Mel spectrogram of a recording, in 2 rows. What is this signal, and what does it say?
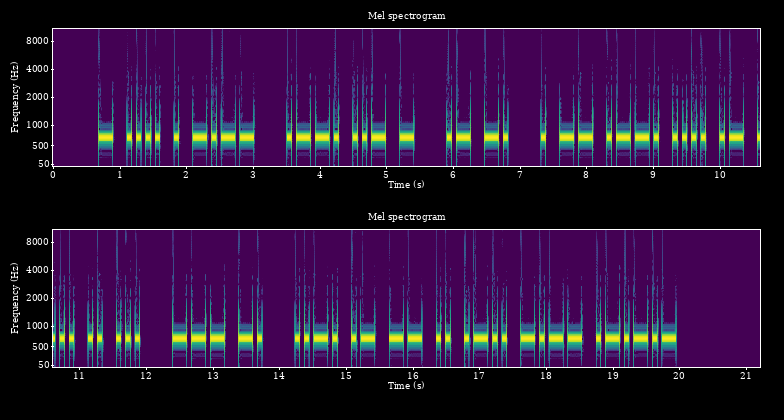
Morse code, heard as a keyed tone, about 17 wpm, 700 Hz. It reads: THEY PUT AN EMPHASIS ON FAMILY.
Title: Sentences from Top 1400 Words 17wpm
